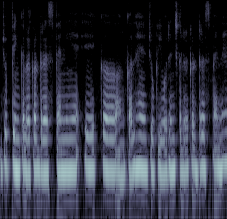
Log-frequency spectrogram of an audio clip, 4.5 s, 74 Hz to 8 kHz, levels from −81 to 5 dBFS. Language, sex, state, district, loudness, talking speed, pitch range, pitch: Hindi, female, Uttar Pradesh, Gorakhpur, -29 LUFS, 225 wpm, 205-220 Hz, 215 Hz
